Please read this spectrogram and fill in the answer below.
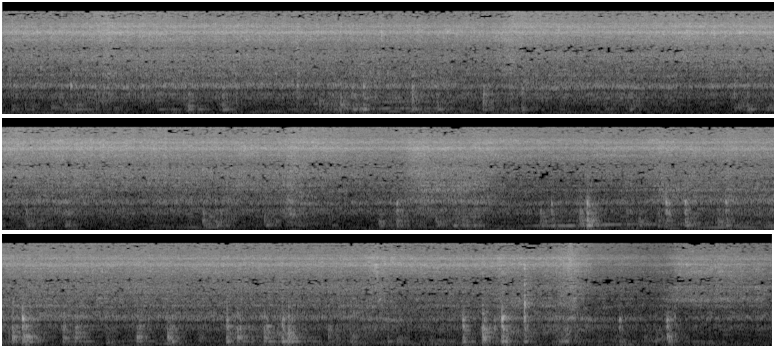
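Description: Chicken pieces frying in oil in a pot, a steady sizzle, with a wooden utensil stirring and knocking against the pot; the knocks become frequent in the second half.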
